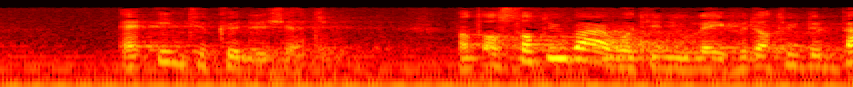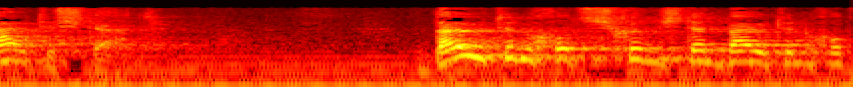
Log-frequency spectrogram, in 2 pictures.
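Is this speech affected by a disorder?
No.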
